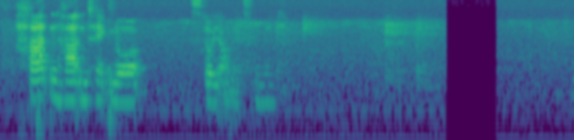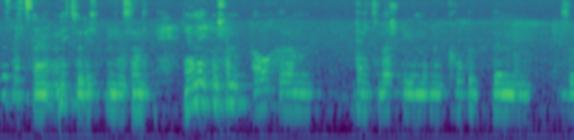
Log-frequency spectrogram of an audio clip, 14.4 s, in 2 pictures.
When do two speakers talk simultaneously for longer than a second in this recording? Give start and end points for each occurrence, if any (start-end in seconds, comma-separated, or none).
none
